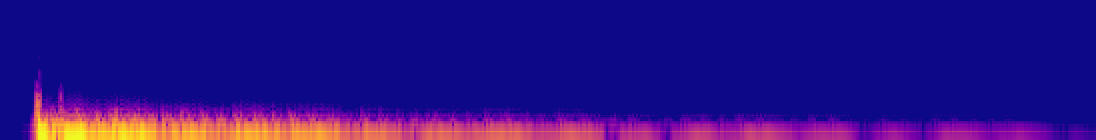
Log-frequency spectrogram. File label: deep sub hit heavy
